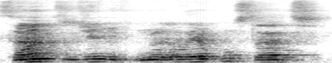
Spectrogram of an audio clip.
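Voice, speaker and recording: A man's voice: medium pitch, little pitch movement, takes it slowly, a little mellow. A man with a Brazilian accent in casual, boastful gaming banter, recorded at a distance in an echoey, noisy room.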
